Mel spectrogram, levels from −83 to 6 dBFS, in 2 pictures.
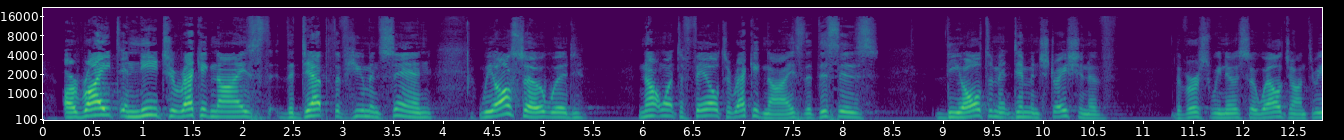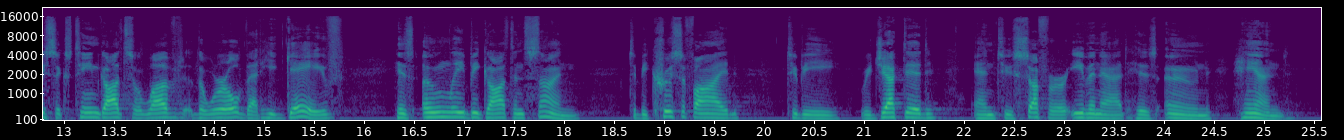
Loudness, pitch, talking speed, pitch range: -26 LUFS, 150 Hz, 145 wpm, 125-170 Hz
